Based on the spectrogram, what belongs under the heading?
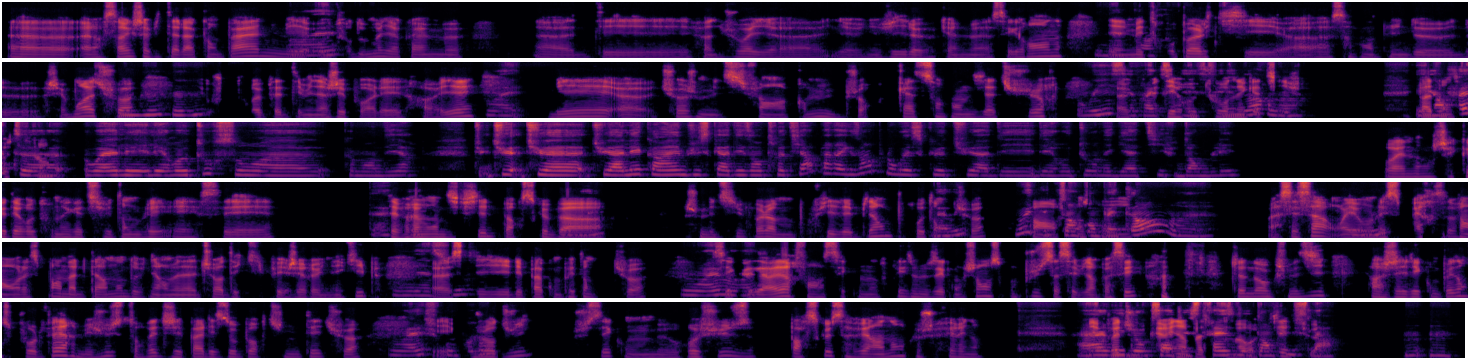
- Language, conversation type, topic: French, advice, Comment vous remettez-vous en question après un échec ou une rechute ?
- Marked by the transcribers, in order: chuckle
